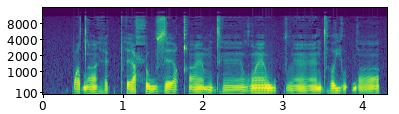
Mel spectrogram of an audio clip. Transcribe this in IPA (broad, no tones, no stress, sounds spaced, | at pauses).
p ɑ dˤ ɛ̃ː ɦ æ k pʰ ɛ ħ u z ɛː qʰ æ̃ː m dʱ ɛ̃ː ʁʷ æ̃ː w u k l æ̃ː dʱ ʌ j ʊ ʔ w ɑ̃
